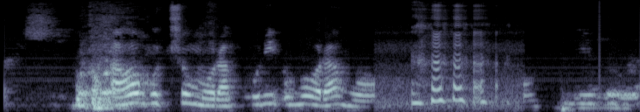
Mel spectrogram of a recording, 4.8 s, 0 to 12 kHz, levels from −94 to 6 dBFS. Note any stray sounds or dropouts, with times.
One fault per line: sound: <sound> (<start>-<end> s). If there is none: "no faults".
sound: laugh (3.1-3.8 s)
